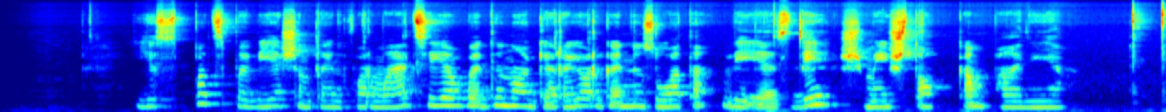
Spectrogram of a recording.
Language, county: Lithuanian, Panevėžys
